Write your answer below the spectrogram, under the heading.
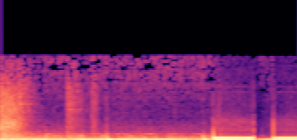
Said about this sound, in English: One ring. Two rings.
